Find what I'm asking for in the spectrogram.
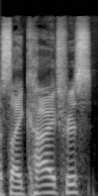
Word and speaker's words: psychiatrist: Why can't you hear a psychiatrist using the bathroom? – Silent treatment. – How is that a dad joke? – But she's in the right ballpark because the P is silent. When you spell psychiatrist...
